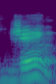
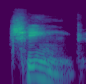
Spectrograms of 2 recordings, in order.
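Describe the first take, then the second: First: The word begins with a soft 'j' sound. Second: The word begins with a 'ch' sound. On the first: The speaker calls it right. "it's Jing" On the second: The speaker calls it wrong. "It's not Qing"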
